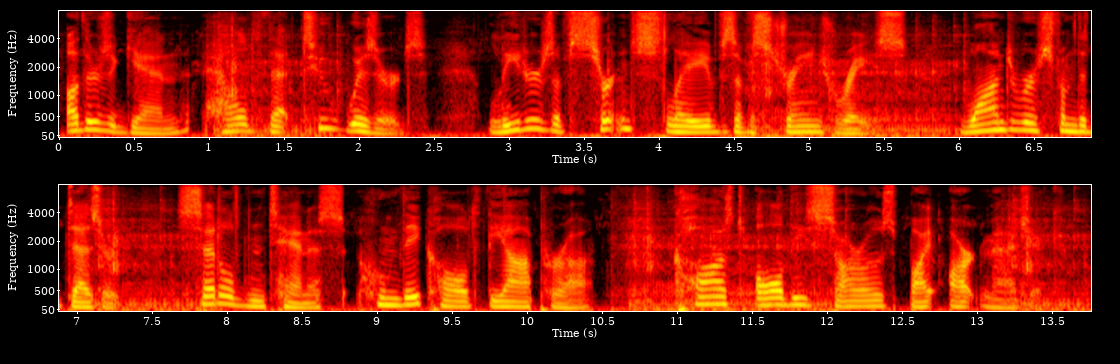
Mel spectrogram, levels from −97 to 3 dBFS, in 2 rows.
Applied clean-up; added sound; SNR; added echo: none; Engine; 16 dB; none.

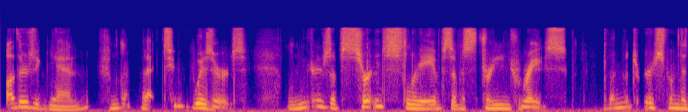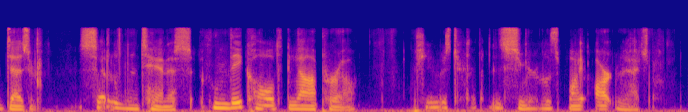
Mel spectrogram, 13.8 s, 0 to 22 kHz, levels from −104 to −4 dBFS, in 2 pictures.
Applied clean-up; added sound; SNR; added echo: neural diffusion model UNIVERSE++.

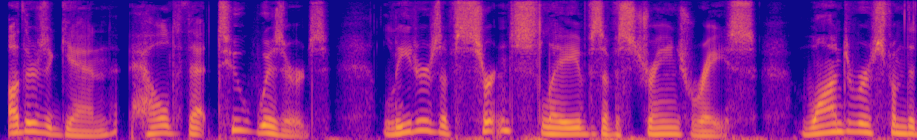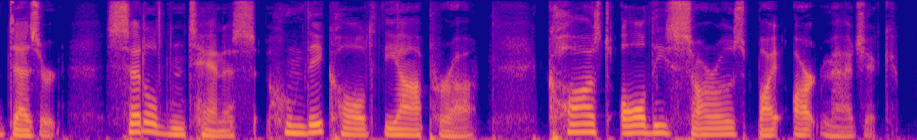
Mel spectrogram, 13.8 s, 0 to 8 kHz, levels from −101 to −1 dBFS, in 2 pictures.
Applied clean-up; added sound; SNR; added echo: none; none; none; none.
